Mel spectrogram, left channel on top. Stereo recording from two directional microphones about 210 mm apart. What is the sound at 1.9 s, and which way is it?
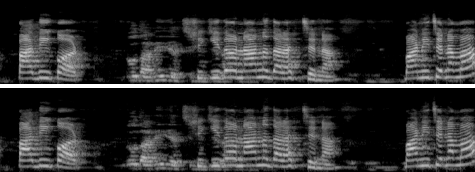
A woman's voice, 5° right (ahead or behind).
